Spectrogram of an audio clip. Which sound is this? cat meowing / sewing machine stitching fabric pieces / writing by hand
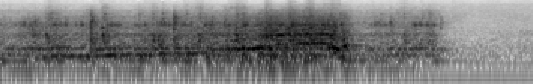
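sewing machine stitching fabric pieces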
